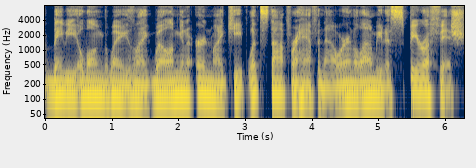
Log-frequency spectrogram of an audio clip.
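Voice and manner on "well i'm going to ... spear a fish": ordinary talk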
